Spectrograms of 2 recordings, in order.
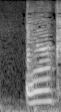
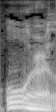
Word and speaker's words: all: All kids are embarrassed by their parents. – 各种发音都有，现在变成 or 了。 OK，它不是一个 or 是 or 的音，这个是 all，结尾呢舌尖要顶着上颚 all。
